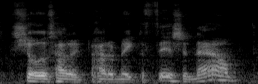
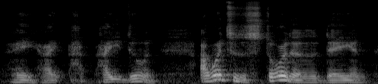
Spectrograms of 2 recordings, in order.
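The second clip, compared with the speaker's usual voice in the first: imitating her calm; 4 semitones lower, 7 dB quieter than usual. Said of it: "She's just like".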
